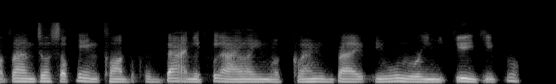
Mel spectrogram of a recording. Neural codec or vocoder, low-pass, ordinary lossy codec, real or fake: codec, 16 kHz, 0.5 kbps, FreqCodec, larger model; 7.2 kHz; none; fake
